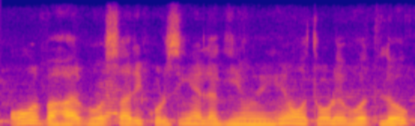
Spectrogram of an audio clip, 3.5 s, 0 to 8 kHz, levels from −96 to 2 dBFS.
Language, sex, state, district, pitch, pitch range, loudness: Hindi, female, Madhya Pradesh, Bhopal, 175 Hz, 170-185 Hz, -17 LUFS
